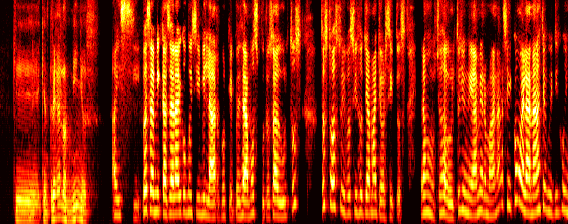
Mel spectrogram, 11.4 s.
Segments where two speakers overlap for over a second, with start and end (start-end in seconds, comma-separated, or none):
none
